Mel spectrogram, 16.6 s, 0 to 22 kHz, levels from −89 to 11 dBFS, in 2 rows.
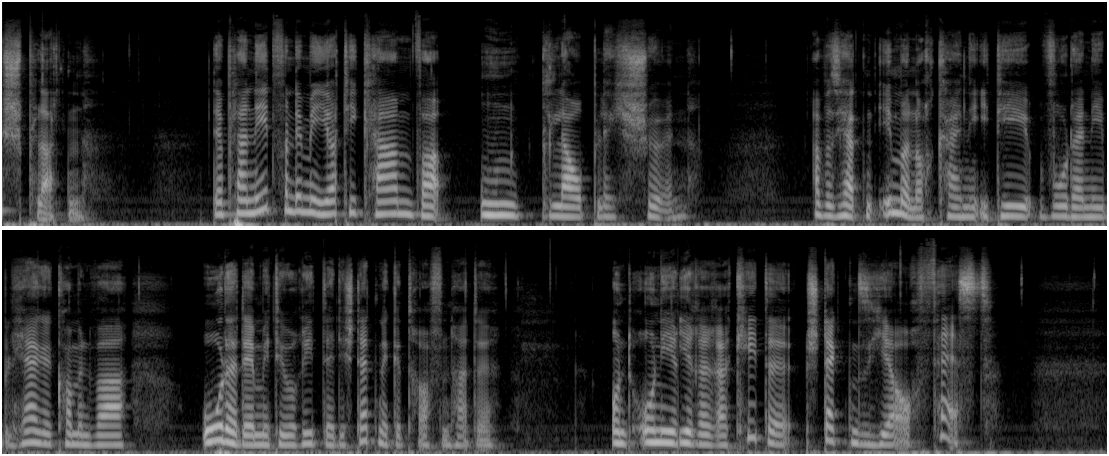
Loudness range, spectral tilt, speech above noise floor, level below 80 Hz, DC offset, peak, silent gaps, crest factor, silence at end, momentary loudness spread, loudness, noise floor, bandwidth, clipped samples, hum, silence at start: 4 LU; -4.5 dB/octave; 26 dB; -42 dBFS; under 0.1%; -10 dBFS; none; 20 dB; 0 s; 10 LU; -28 LUFS; -54 dBFS; 16 kHz; under 0.1%; none; 0 s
